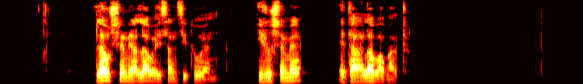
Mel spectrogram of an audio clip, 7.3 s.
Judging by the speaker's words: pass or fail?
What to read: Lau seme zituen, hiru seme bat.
fail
